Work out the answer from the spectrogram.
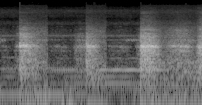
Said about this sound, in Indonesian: Dia semakin mempercepat kecepatannya dan kamu juga semakin cepat berlari hingga akhirnya orang tersebut tersudut di sebuah pohon besar. Dia menempelkan punggungnya ke pohon tersebut, nafasnya terengah-engah.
